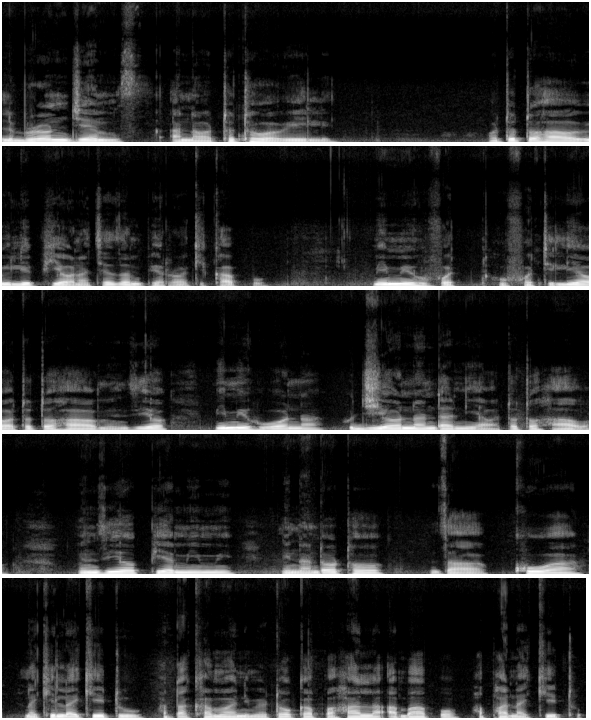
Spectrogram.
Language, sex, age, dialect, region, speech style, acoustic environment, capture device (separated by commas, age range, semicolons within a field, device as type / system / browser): Swahili, male, 25-34, Kenya - Nairobi Sheng-influenced, Kenya, relaxed, silence, mobile / Linux / Chrome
